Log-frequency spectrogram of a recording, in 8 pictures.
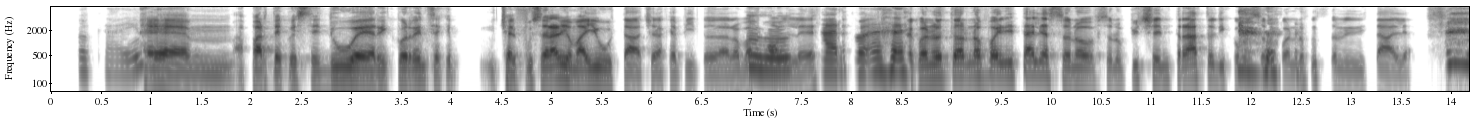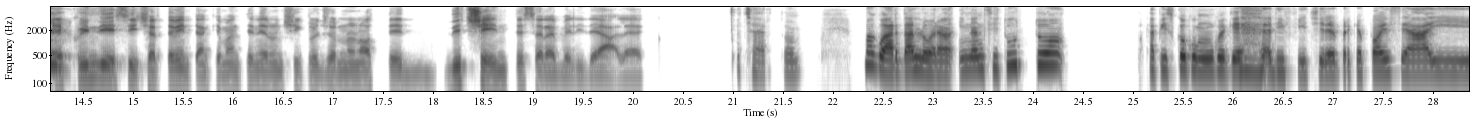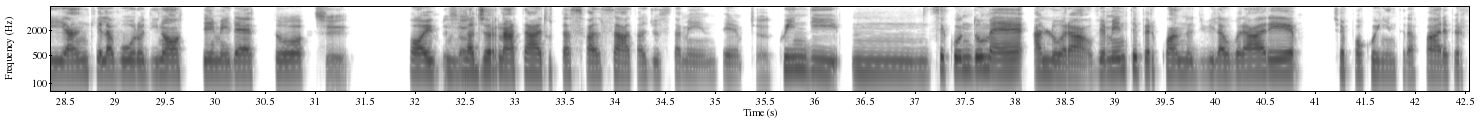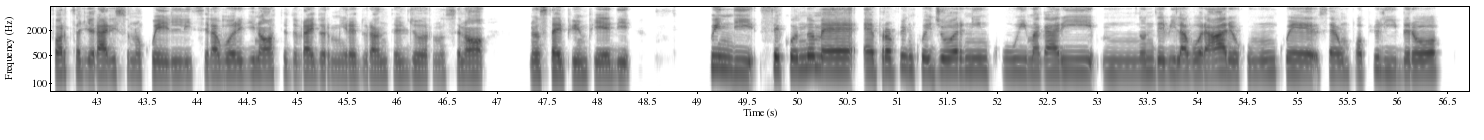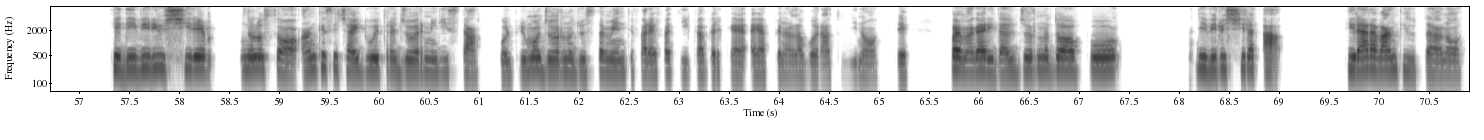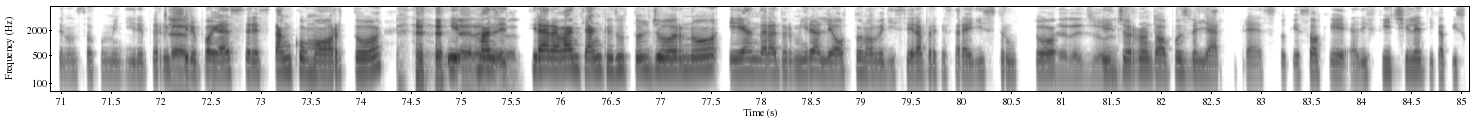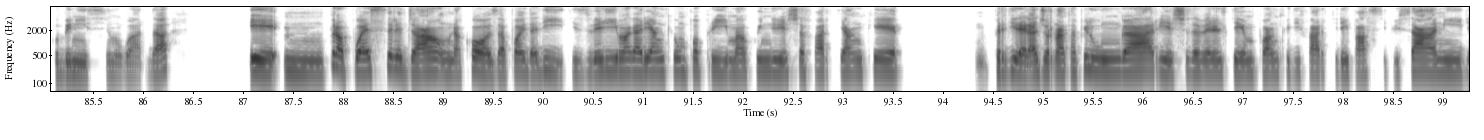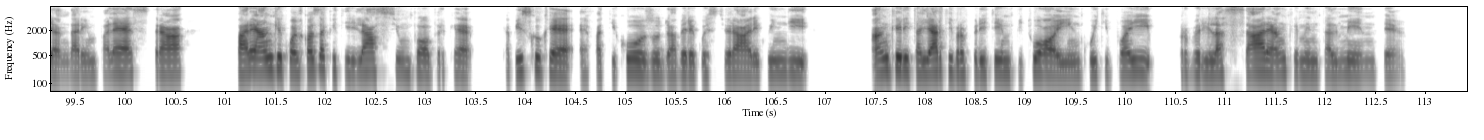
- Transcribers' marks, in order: "cioè" said as "ceh"; "cioè" said as "ceh"; chuckle; "cioè" said as "ceh"; chuckle; laughing while speaking: "non sono in Italia"; other background noise; laughing while speaking: "che"; "proprio" said as "propio"; chuckle; "proprio" said as "propio"; "proprio" said as "propio"
- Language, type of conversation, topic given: Italian, advice, Quali difficoltà incontri nel mantenere abitudini sane durante i viaggi o quando lavori fuori casa?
